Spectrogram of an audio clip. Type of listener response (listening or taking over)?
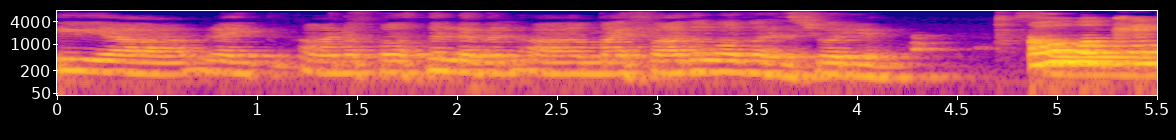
listening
